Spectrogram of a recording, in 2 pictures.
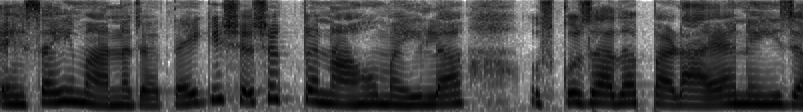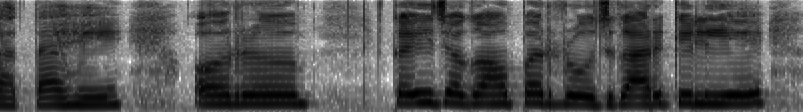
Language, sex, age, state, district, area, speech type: Hindi, female, 60+, Madhya Pradesh, Bhopal, urban, spontaneous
